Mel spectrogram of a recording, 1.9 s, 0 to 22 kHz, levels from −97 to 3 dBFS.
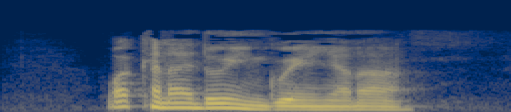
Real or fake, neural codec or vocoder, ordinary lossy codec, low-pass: fake; codec, 44.1 kHz, 7.8 kbps, DAC; MP3, 32 kbps; 7.2 kHz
